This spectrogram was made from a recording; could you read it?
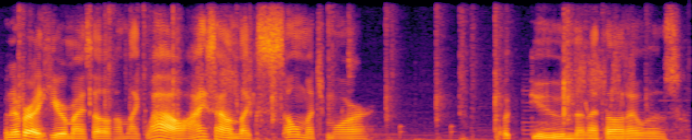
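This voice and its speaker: A man with a nasal, deadpan voice, chatting casually while watching a game stream. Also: on the low side, a little slow, faint music behind. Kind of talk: casual gaming chat.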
